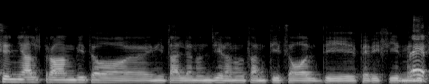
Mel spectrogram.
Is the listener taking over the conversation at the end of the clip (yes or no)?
yes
